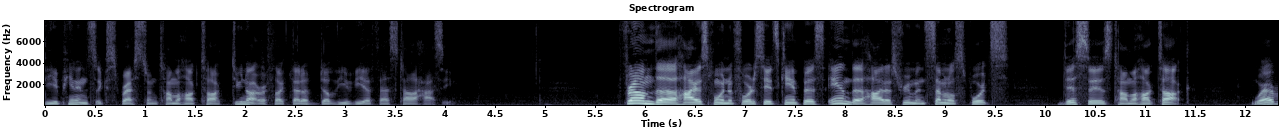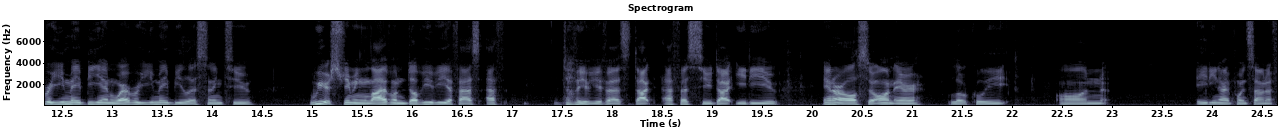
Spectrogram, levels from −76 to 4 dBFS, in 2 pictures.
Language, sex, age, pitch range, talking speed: English, male, 20-39, 120-145 Hz, 145 wpm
